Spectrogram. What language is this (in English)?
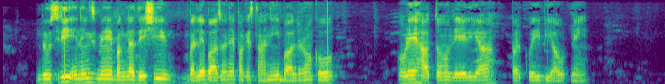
Urdu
